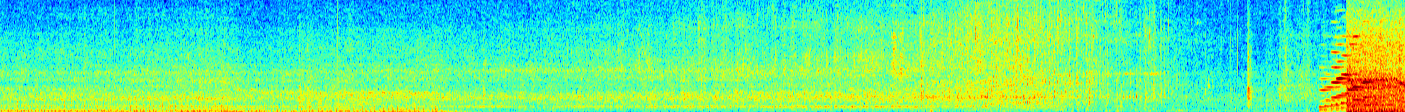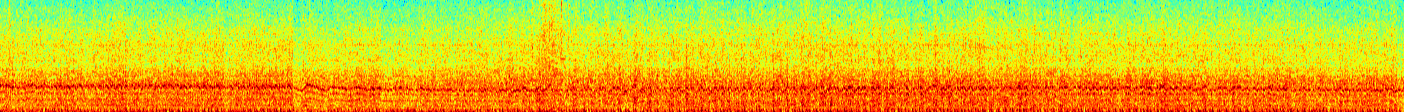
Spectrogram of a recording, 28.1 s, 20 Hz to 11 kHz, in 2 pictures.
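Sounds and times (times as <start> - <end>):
motorcycle engine revving: 9.0 - 12.0, 13.3 - 28.0.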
